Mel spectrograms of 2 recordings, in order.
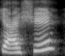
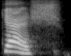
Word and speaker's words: cache: is cash memory right it's not cash a it's cash it's cash memory right any other word that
